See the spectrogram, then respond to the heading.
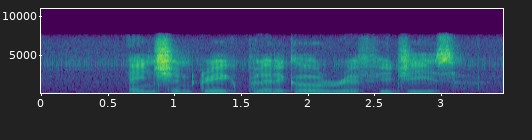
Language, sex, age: English, male, 18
